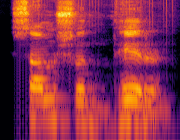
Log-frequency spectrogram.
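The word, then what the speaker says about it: सत्त्वसंशुद्धिः: तो जो हमने पहली लाइन जो हमने उच्चारण की, उसमें एक चीज आपको ध्यान रखना चाहिए कि हमने जो र है, जो समशुद्धिर, राइट। तो जो र है हमने ब्रेक लिया है वहां पे धी के बाद में, इसलिए वहां पे विसर्ग हो गया। ठीक है। इसलिए कैसे प्रोनाउंस करेंगे? अभयम समशुद्धि, राइट।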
